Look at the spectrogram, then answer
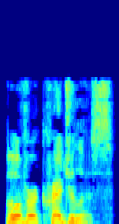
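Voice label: "overcredulous", British English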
